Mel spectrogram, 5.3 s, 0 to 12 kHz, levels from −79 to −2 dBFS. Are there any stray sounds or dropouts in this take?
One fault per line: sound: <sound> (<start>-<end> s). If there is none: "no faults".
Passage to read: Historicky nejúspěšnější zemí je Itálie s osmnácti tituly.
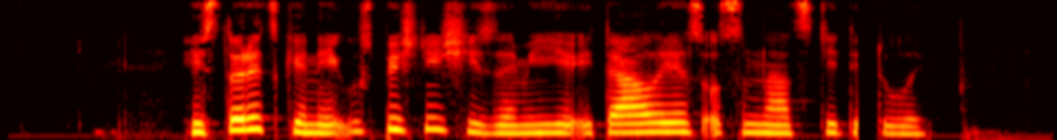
sound: dropout (4.3-4.4 s)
